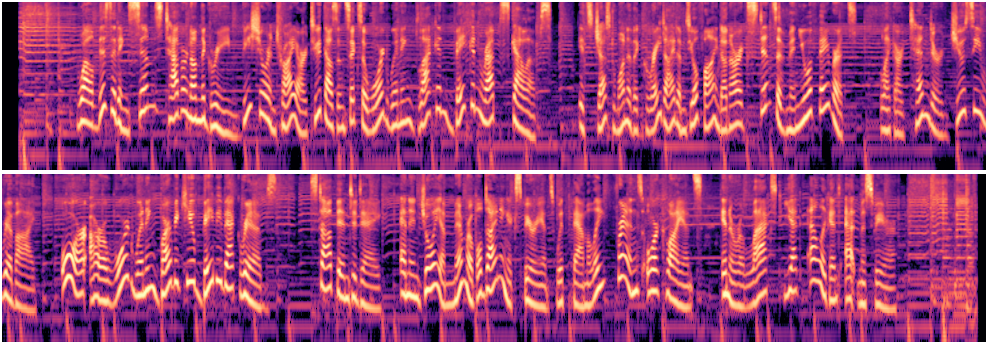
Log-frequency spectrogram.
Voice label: restaurant, female voices; audio on hold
